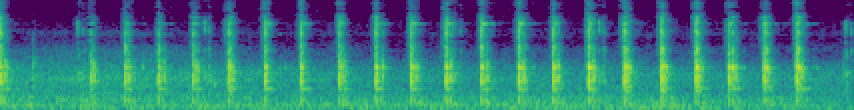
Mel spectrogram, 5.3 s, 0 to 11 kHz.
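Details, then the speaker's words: 2009 Ford Flex on a no-crank complaint, with a part that looks to be from AutoZone, on a start attempt: sharp regular clicks about twice a second and no cranking; "not even trying anymore." Cause unknown. "not even trying anymore."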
